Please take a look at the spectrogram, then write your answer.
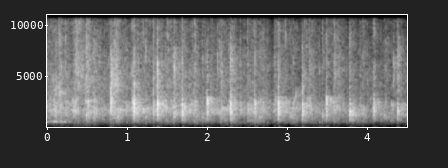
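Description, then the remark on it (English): An audience breaks into sustained applause, thanking God and welcoming a newly installed Minister in Word and Sacrament, many hands clapping together in a dense, steady wash for several seconds without any voices standing out. “So let's thank God by also giving him a round of applause.”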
